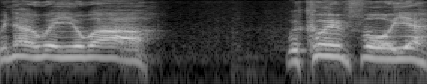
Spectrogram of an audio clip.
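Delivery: very high-pitched, very loud shouting. Voicing a thrown-off rider shouting after a departing carriage: shouting a threat. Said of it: "he just shouts".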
